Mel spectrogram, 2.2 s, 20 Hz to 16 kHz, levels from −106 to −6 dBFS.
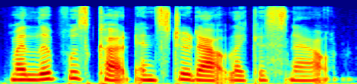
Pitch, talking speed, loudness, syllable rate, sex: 220 Hz, 270 wpm, -18 LUFS, 5.2 syllables/s, female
